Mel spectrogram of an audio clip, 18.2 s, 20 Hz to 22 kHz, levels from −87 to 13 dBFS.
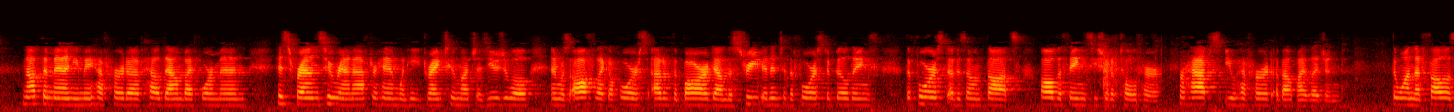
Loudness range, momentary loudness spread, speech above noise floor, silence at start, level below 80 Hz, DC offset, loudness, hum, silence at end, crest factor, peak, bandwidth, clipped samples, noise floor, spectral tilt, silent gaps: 3 LU; 12 LU; 28 dB; 0.3 s; -68 dBFS; under 0.1%; -28 LUFS; none; 0 s; 22 dB; -6 dBFS; 8.2 kHz; under 0.1%; -57 dBFS; -1.5 dB/octave; none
